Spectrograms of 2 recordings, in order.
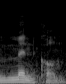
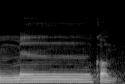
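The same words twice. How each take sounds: First: The n is a clear, full consonant. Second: The n is hidden and voiced through the nose. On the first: The speaker calls it wrong. "نمیگیم منکم" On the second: The speaker calls it right. "اینجا نون از بینی ادا میشه، میگیم منکم"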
